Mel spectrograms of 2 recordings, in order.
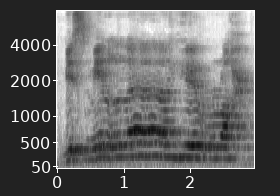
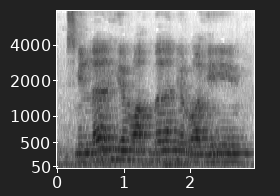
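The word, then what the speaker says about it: بسم الله الرحمن الرحيم: Nah sepintas mungkin benar membacanya gini. Bismillahirrahmanirrahim. Nah, seolah-olah itu benar, padahal itu salah ya. Kurang sempurna bacaannya. Nah yang betul itu gimana? Saya kasih contoh. Bismillahirrahmanirrahim. Nah itu untuk ayat pertama surat Al-Fatihah.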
